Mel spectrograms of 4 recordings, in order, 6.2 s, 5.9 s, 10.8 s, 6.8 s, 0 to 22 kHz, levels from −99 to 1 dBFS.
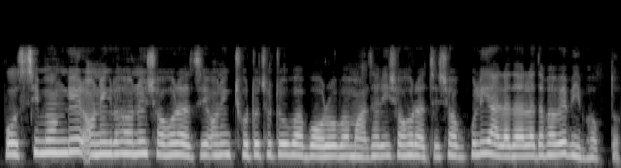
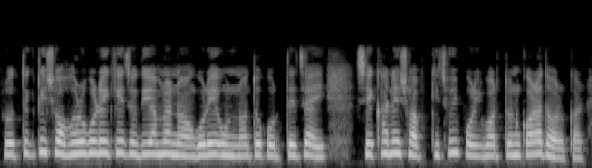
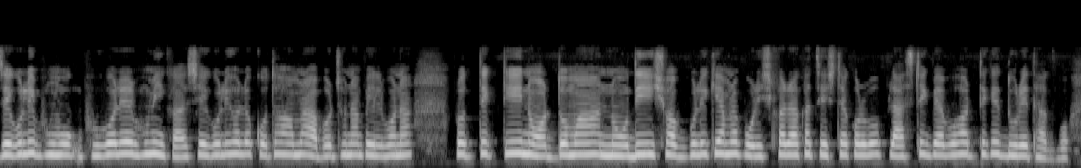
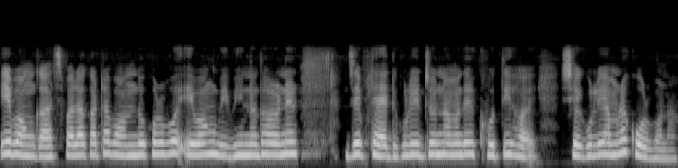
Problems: background sounds at intervals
